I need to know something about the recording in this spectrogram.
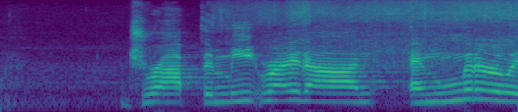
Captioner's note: griddle sizzles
